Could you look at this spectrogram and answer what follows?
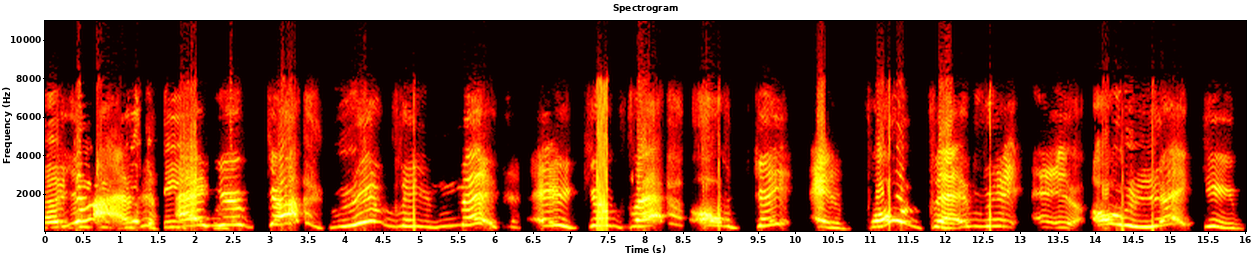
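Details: Adult woman with cerebral palsy whose muscles get tighter as she gets excited; dysarthria (cerebral palsy).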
